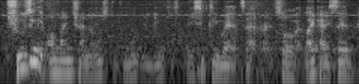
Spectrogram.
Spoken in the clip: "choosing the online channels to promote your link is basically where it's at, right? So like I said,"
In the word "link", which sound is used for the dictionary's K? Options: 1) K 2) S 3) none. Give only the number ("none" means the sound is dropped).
1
